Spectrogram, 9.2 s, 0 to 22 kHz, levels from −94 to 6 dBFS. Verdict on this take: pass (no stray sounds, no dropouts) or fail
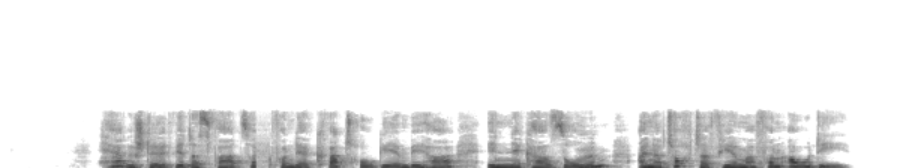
fail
